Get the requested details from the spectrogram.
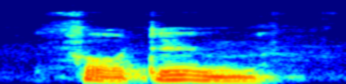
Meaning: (noun) A doom that is predicted; destiny; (verb) To predestine to a doom
- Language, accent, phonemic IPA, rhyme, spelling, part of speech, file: English, Southern England, /ˈfɔːduːm/, -uːm, foredoom, noun / verb, LL-Q1860 (eng)-foredoom.wav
